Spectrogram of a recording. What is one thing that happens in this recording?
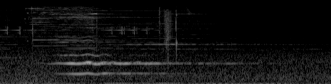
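A bright chime rings out as a reward is unlocked.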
